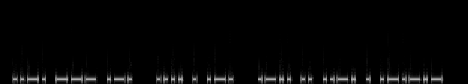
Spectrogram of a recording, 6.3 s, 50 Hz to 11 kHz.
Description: Morse code, heard as a keyed tone, about 25 wpm, 700 Hz. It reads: FOR HER LIFE.
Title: Sentences from Top 1000 Words - Review Part 4 - 25wpm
